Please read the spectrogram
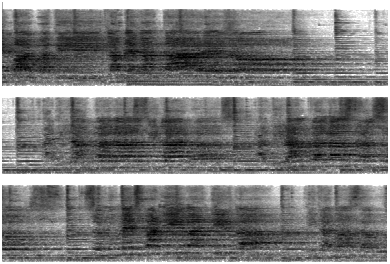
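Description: A children's choir singing a song together, many voices at once, over a steady low sustained accompaniment.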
